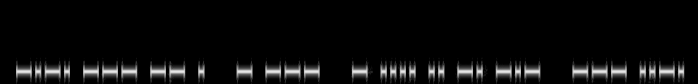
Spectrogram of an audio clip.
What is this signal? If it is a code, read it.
Morse code, heard as a keyed tone, about 25 wpm, 600 Hz. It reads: COME TO THINK OF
